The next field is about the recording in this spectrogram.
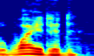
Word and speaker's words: Whited: Sean Whited? Witted? How would you say that? Not Whitehead. – Sean... – Witted? – Sorry. Oh, Whited. Yeah, I'd say Whited.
